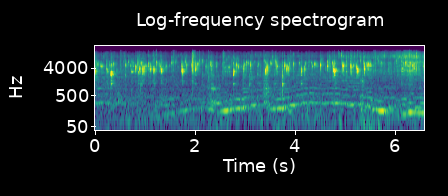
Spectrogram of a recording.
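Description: Water running and splashing, as at a kitchen sink, with irregular clinks, over a soft background melody.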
